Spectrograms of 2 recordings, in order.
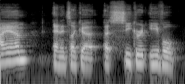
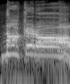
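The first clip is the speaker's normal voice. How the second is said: slow, high, shouted dad order; hammed-up dad shouting; mock angry dad; 11 semitones higher, 5 dB louder, much slower than usual. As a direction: bark at the kids like an annoyed dad. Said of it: "My dad's like".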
